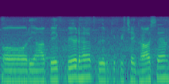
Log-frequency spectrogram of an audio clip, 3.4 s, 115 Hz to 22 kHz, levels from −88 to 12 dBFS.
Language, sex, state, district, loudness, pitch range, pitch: Hindi, male, Haryana, Jhajjar, -18 LUFS, 140-165 Hz, 145 Hz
